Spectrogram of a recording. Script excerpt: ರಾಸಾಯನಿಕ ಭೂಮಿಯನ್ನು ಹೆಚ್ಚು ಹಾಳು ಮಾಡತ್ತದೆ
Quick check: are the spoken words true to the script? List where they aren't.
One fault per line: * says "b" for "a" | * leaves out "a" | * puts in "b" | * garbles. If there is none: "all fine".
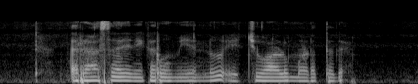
all fine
